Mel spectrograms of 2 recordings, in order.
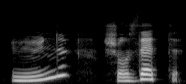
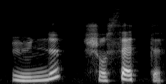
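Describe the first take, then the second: First: "chaussette" said "chau-zette", with a buzzing Z; misread with Z. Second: "chaussette" with a hissed S, "chau-ssette"; correct S sound. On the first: Teacher showing how one S would read, "chaussette" with a Z sound. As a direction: say "chaussette" with a voiced Z in place of the S. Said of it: "S'il y en a un seul S". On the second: Teacher reading the word with double S, "chaussette" with a clear S sound. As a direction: say "chaussette" slowly with a voiceless S. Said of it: "si on a deux S". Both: Shown as a demonstration.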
